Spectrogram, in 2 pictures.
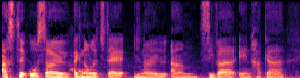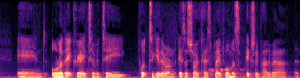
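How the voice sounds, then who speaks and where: New festival organiser, mid-pitched and enthusiastic, a rambling interview guest. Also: flat delivery, unhurried, a little mellow, slight background noise. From New Zealand. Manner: enthusiastic, rambling, many "you know" fillers. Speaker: festival event specialist. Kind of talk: radio interview.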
